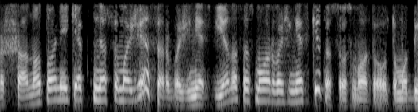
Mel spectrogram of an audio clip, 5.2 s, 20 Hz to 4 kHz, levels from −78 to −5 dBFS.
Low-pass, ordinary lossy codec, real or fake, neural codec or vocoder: 3.6 kHz; AAC, 24 kbps; real; none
